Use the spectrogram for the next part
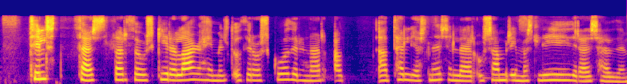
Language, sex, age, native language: Icelandic, female, 18-19, Icelandic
